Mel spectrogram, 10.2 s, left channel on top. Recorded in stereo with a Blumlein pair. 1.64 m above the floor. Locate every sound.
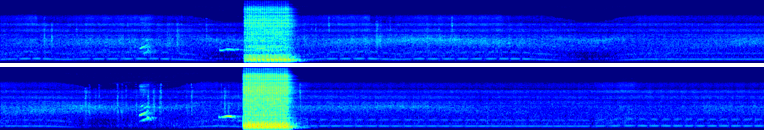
1.9 s a child speaking: 55° right, 1.6 m; by 3.7 s 45° right, 3 m
3.2 s a drill: 45° right, 1.2 m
